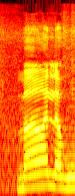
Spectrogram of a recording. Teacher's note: یحسبو ان پہ نون مشدد ہوگا تو جماؤ کریں گے، ما لہو ما پہ الف مدہ ہو رہا ہے، لہو پہ حرف مدہ کے بعد حمزہ دوسرے کلمے میں ہے تو مد منفصل ہو رہا ہے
